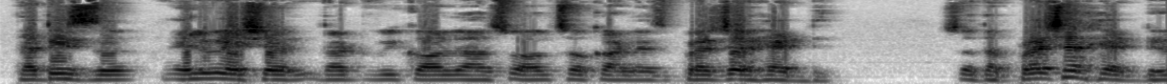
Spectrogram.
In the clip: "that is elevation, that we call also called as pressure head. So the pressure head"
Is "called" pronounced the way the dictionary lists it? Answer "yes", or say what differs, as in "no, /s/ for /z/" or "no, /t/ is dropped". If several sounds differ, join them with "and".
no, /n/ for /l/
